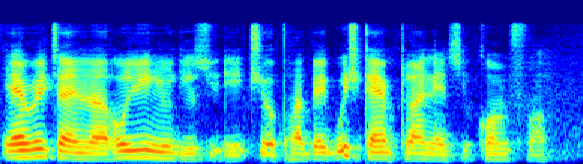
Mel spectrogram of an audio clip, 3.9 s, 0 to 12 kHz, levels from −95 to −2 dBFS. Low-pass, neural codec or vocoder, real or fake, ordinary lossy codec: 7.2 kHz; codec, 16 kHz, 1 kbps, FunCodec, trained on Chinese and English, 50 frames a second; fake; none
